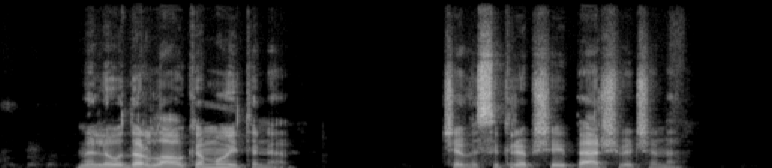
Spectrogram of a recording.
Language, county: Lithuanian, Kaunas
